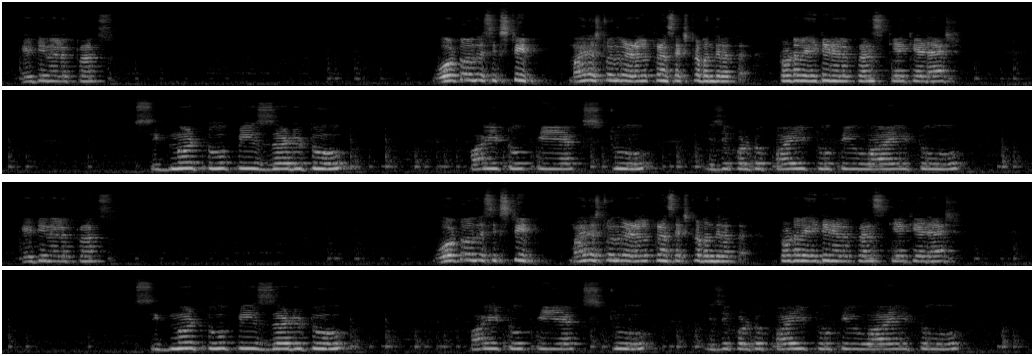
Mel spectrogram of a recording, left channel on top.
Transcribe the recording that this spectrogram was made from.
18 electrons. O2 ಅಂದ್ರೆ 16 minus 2 ಅಂದ್ರೆ 2 electrons extra ಬಂದಿರುತ್ತೆ, total 18 electrons. K dash sigma 2pz2 pi 2px2 is equal to pi 2py2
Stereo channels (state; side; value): normal; both; correlation 0.54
